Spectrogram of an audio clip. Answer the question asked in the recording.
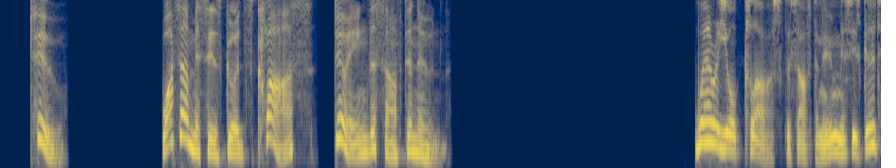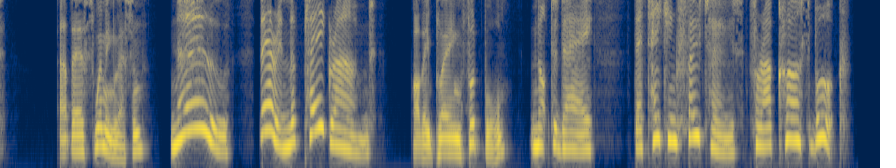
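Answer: Taking photos for their class book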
